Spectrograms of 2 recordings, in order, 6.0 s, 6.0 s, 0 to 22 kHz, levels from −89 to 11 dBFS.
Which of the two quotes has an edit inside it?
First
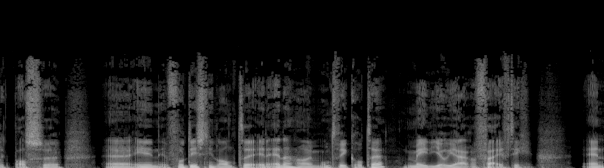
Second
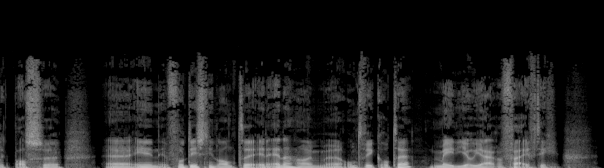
first; 1 cut; at 3.2 s

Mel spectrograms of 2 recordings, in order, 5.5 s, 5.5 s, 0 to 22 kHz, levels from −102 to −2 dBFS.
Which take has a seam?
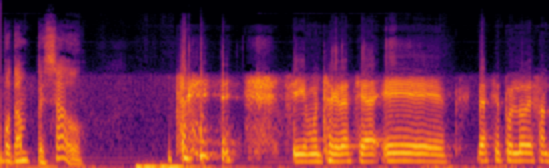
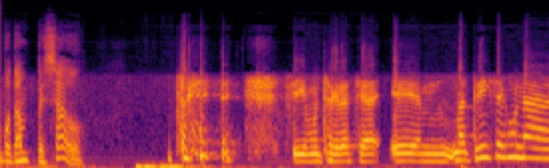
second; 1 cut; at 3.8 s

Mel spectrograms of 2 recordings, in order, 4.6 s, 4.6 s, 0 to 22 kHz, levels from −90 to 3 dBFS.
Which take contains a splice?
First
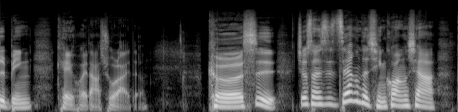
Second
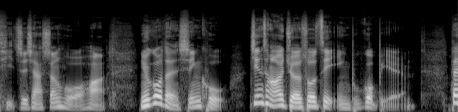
first; 1 cut; at 2.0 s

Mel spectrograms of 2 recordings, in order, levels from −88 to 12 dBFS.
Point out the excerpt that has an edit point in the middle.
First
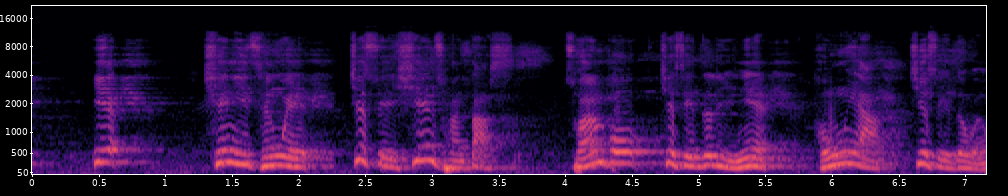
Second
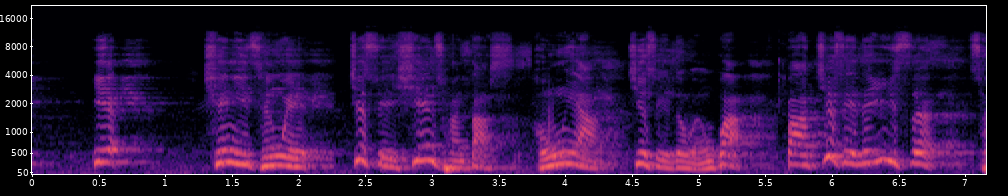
second; 2 cuts; at 3.7 s, 5.6 s

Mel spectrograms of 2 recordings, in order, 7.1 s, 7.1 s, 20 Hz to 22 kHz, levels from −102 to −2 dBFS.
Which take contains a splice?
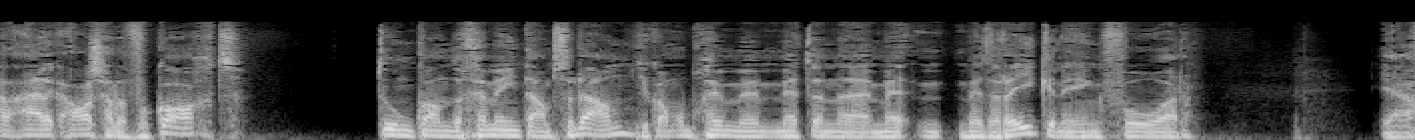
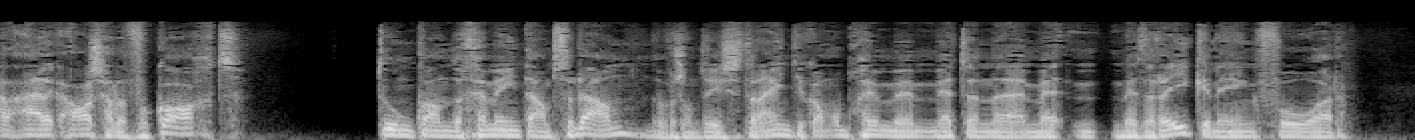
first; 1 cut; at 3.2 s

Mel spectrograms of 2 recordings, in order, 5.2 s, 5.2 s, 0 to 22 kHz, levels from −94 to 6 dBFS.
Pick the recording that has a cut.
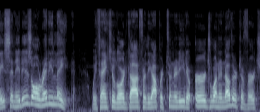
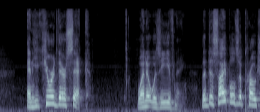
first; 1 cut; at 1.7 s

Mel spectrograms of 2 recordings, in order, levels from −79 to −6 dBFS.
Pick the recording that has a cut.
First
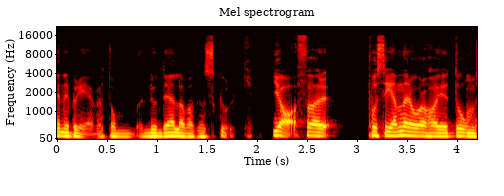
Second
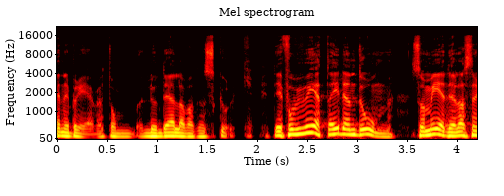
second; 1 cut; at 2.0 s

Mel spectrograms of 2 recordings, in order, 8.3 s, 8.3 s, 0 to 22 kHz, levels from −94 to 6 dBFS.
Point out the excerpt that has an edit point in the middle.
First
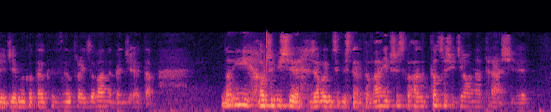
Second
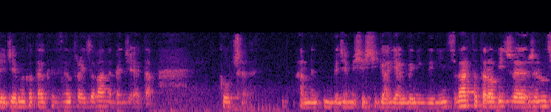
second; 3 cuts; at 3.2 s, 4.3 s, 6.8 s

